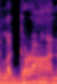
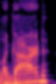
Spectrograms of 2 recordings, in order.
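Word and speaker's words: Lagarde: you pronounce her name I always say lron but it's a legard the point is is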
